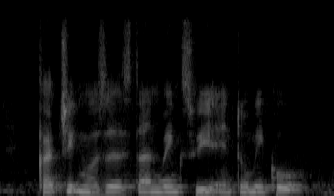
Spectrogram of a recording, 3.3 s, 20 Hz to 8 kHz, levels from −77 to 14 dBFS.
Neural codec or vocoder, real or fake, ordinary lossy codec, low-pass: codec, 16 kHz, 2 kbps, X-Codec, HuBERT features, trained on general audio; fake; none; 7.2 kHz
